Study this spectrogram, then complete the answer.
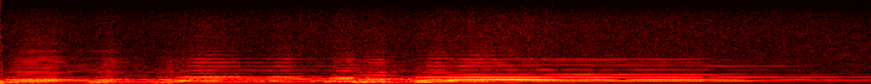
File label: Other, Success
